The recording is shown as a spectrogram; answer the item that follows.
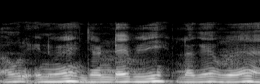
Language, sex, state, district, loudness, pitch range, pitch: Hindi, male, Uttar Pradesh, Saharanpur, -15 LUFS, 110-130 Hz, 120 Hz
